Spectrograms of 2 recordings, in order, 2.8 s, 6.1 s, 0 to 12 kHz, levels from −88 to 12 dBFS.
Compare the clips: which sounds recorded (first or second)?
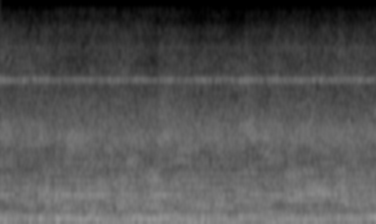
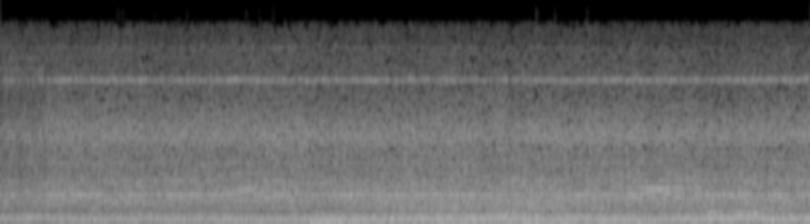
second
